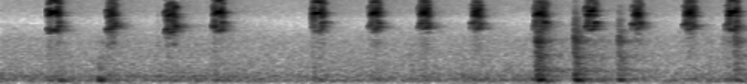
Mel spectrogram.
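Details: Rapid, high squeaky chirps from a degu, about fourteen in six seconds, some paired closely together, with a few low bumps and knocks in the background.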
